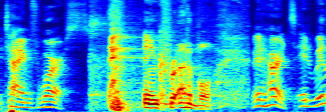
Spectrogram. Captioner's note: loud breath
